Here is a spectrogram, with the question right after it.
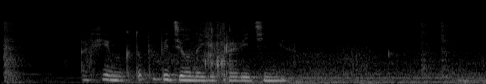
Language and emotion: Russian, neutral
